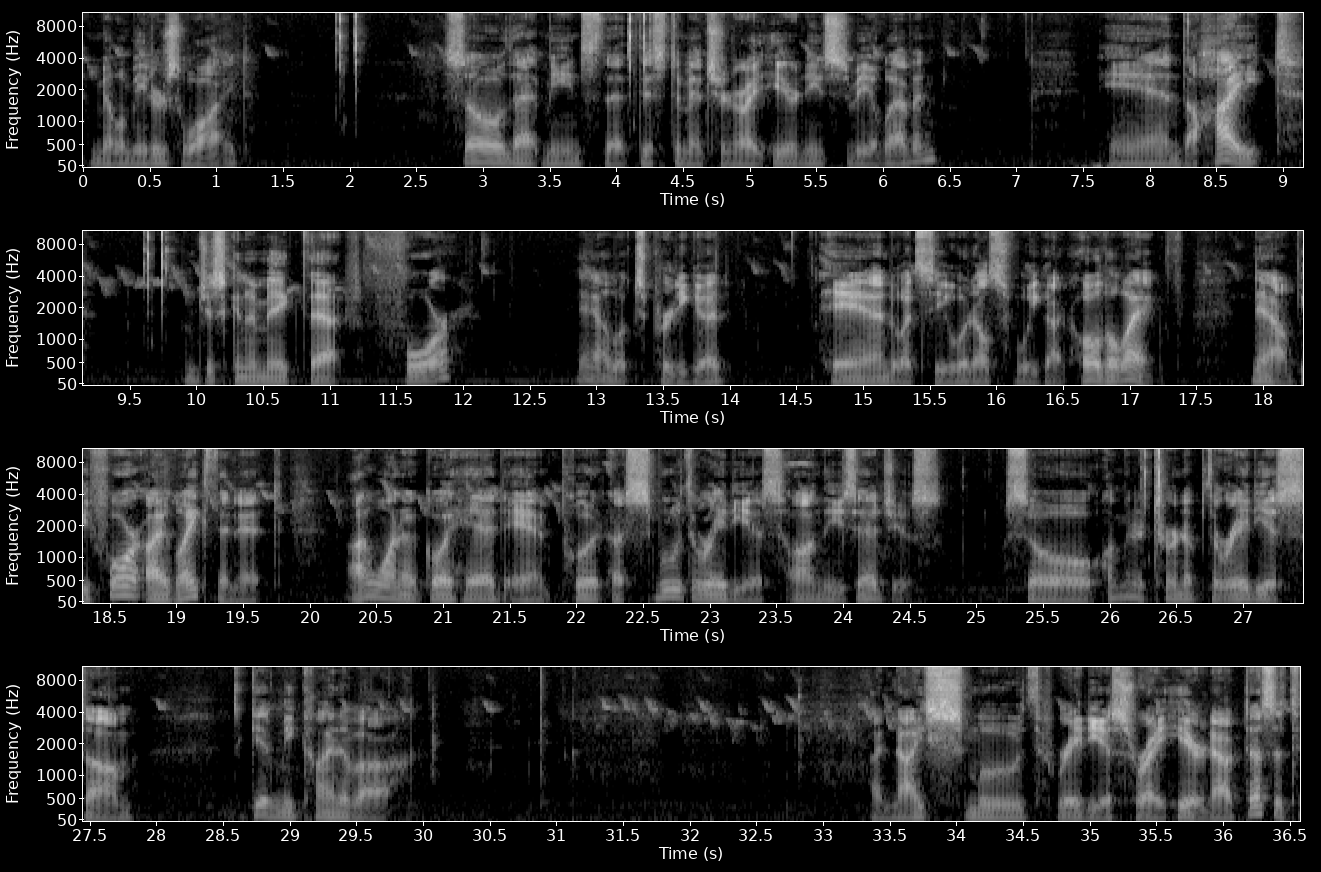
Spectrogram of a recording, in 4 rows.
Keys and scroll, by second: 5.6 1, 6.6 Return, 7.9 Return, 11.3 4, 12.0 Return, 13.2 Return.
